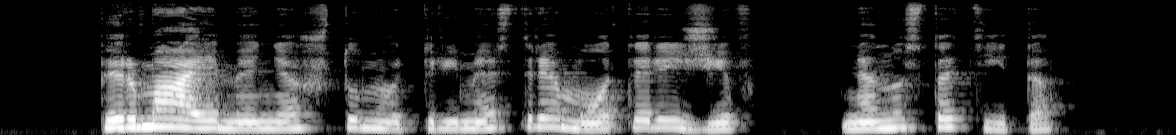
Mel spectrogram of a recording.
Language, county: Lithuanian, Šiauliai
